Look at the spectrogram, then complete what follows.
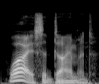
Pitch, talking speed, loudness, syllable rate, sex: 100 Hz, 180 wpm, -17 LUFS, 4.9 syllables/s, male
